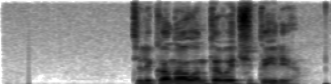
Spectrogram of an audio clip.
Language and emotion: Russian, neutral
